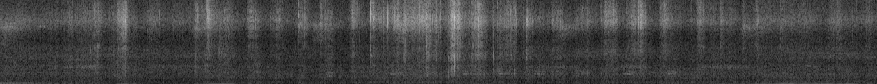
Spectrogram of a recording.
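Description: Footsteps crunching and rustling in dry leaf litter: a run of irregular crackles, heaviest about four seconds in.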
